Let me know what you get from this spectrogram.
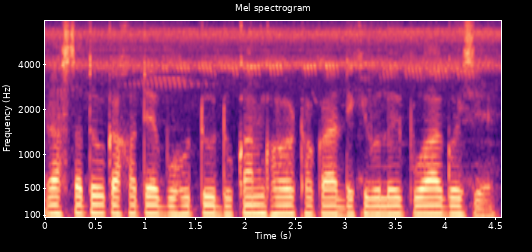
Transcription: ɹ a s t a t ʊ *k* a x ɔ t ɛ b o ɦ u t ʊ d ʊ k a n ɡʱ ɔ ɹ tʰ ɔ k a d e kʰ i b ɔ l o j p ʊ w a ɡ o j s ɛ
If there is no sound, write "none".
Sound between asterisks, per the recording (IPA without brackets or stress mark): k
